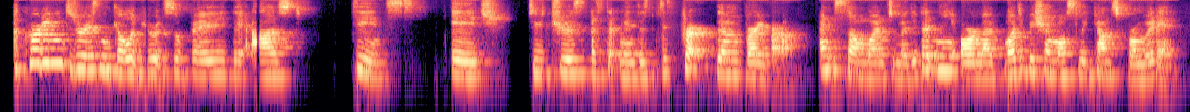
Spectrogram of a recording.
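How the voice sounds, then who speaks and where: Speaking in a non-native accent, a woman keeps a moderate pace and medium pitch with ordinary pitch variation. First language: not English. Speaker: public speaking competition contestant. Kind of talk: competition speech. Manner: halting.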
